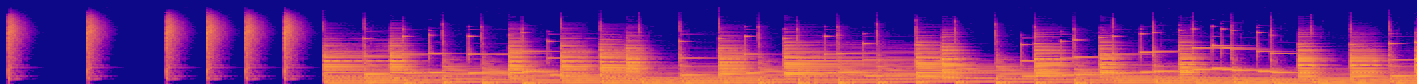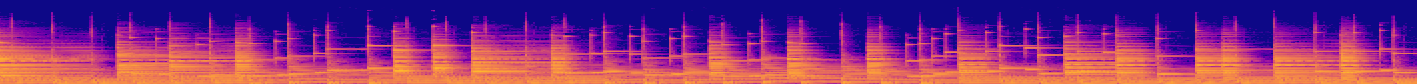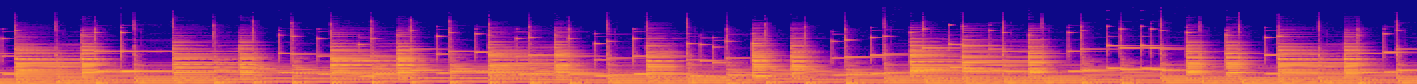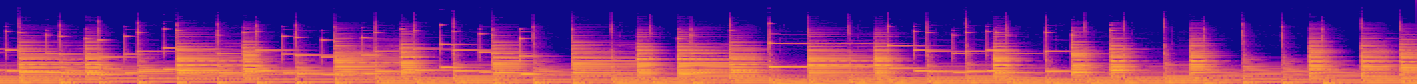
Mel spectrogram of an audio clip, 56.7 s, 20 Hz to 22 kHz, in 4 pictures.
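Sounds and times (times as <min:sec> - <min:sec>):
etude without drums: 0:03.2 - 0:56.6.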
